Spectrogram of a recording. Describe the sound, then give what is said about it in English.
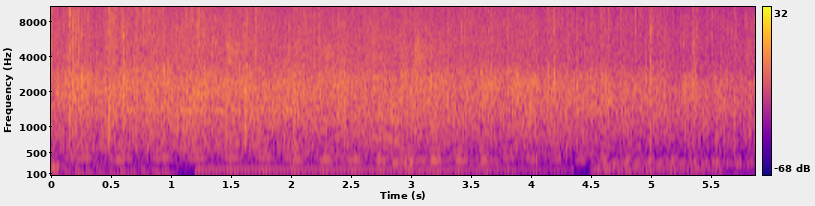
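A crowd claps steadily and densely throughout, giving the Lord a hand clap of praise before a prayer, a continuous wash of applause, while sustained low organ or keyboard chords hold underneath, shifting to new notes twice. “Come on, give the Lord a hand clap of praise before I pray.”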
